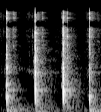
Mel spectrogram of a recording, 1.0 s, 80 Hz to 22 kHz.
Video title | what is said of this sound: РЕМОНТ В УБИТОЙ КВАРТИРЕ № 6💜🛠 Блеск и нищета💥 Качество БЕЛОРУСКОЙ ПЛИТКИ😱 🤮 | когда стучишь по ней то какой-то глухой звук как будто она внутри полая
